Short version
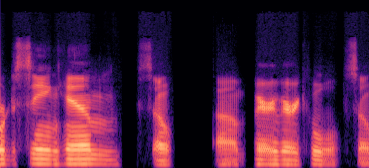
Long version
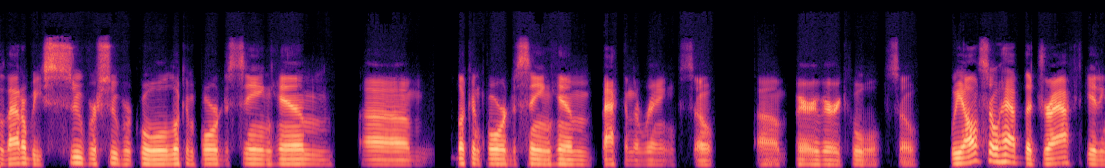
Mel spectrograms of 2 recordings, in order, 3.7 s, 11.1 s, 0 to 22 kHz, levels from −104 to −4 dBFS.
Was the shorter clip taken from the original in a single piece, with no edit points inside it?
no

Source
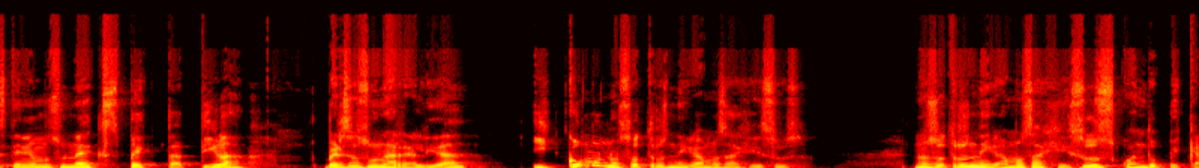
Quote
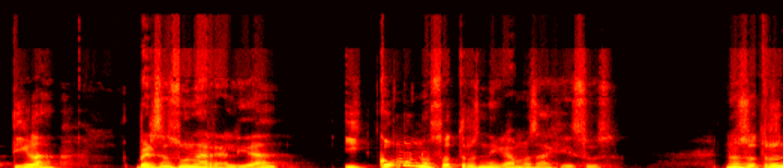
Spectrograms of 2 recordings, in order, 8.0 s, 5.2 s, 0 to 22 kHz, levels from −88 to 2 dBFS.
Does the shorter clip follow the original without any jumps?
yes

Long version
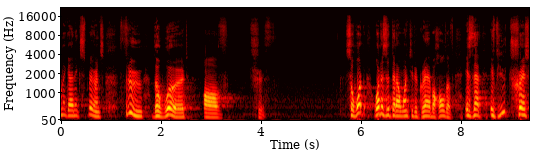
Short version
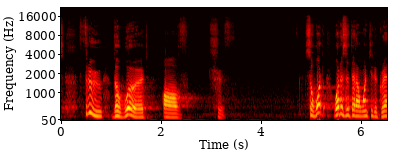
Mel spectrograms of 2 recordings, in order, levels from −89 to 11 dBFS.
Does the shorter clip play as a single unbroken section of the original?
yes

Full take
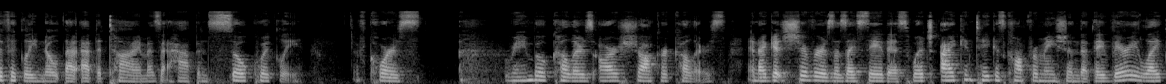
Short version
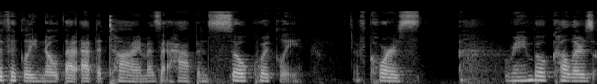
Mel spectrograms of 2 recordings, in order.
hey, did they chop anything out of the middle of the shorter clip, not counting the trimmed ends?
no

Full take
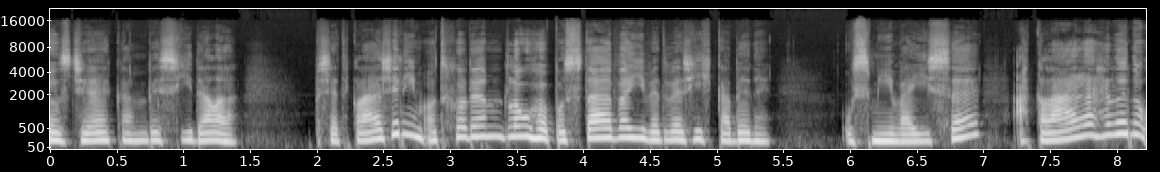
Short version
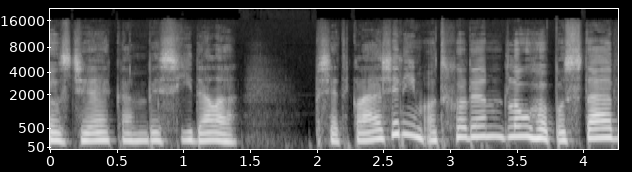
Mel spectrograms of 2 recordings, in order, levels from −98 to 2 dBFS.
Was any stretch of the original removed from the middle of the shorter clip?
no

